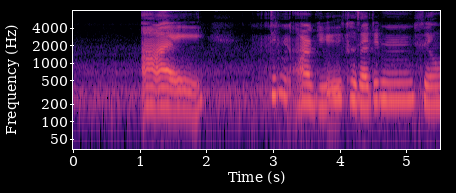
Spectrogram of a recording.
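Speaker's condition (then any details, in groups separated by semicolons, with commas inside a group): Cerebral palsy, triplegia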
